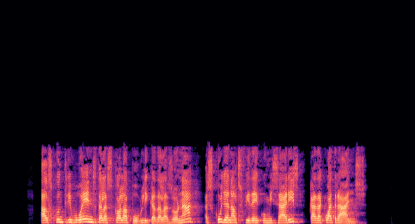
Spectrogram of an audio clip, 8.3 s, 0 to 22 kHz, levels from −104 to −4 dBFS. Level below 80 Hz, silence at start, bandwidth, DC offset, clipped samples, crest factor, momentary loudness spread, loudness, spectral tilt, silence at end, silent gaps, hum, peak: -60 dBFS; 0.8 s; 8 kHz; under 0.1%; under 0.1%; 18 dB; 7 LU; -17 LUFS; -4 dB/octave; 1.05 s; none; none; -2 dBFS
